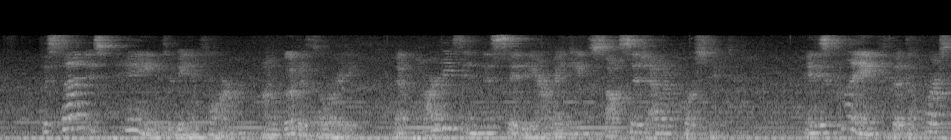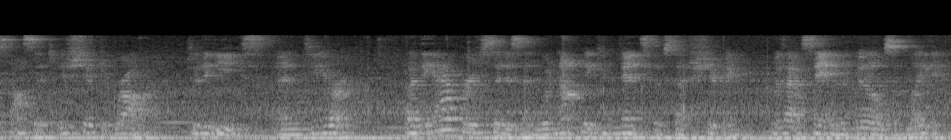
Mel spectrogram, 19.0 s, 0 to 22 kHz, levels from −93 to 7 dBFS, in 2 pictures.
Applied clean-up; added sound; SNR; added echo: none; Truck; 1 dB; reverberation time 0.6 s.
